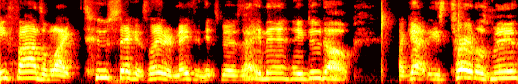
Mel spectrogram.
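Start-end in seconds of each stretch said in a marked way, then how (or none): 2.5-5.2 tough, thuggish, swaggering street voice. Retelling a message from Nathan about turtles: imitating Nathan like a menace to society. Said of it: "why do you make him sound like that, like, fucking menace to society".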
